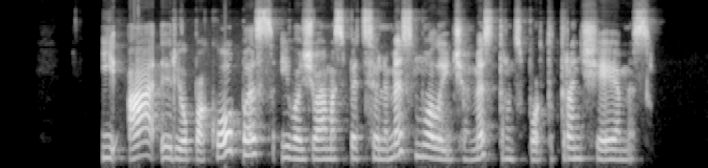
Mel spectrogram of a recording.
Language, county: Lithuanian, Panevėžys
